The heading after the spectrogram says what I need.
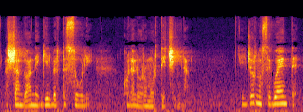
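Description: A woman reading a novel aloud as an audiobook, in a soft, hushed narration. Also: lowish voice, creaky, breathy edge. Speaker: audiobook reader. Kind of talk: scripted narration.

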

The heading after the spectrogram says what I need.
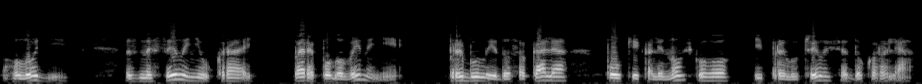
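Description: A man narrating a historical novel in a steady, measured storytelling voice. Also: on the high side, gravelly, husky, no echo. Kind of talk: audiobook narration. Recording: narrow phone-like radio sound.

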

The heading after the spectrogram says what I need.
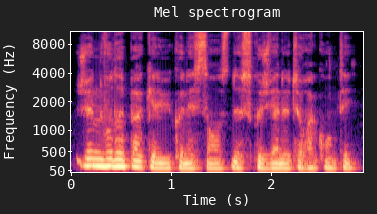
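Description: A man's voice: fairly low pitch, fast talker, dark tone, slightly rough. A man voicing a cautious, secretive middle-aged husband in an audiobook, earnest and confiding. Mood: alarmed. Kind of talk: audiobook character reading.

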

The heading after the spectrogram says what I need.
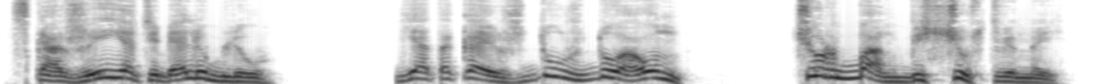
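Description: A man reading an audiobook, voicing a young woman gamer who is anxious, clingy and quick to scold. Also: mid-range voice, sing-song, darkish tone, husky, no room sound, clean studio sound, voice pushed up. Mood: pleading.

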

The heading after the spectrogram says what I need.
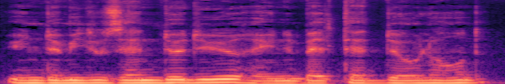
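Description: A man's voice: steady tone, fairly quick, warm tone, natural voice. A man reading an audiobook and voicing a fretful older male fence who grumbles and gives in. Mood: grudging. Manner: subdued, grudging and low. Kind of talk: audiobook character voice.

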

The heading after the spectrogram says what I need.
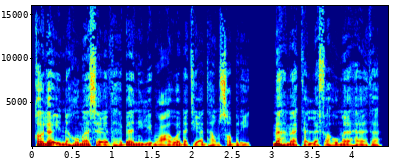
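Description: A man's voice: deep voice, fairly even intonation, fast talker, mellow, no room sound, studio quality, voice pushed down. A man voicing an embarrassed, hesitant male office manager in an audiobook. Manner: hesitant, clears his throat.

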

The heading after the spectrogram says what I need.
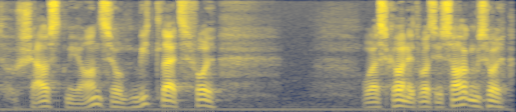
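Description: A proud rich man who is afraid of dying, in a Bavarian radio play. His voice is bright and his delivery agitated and defensive. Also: low voice, unhurried, slightly rough, full character voice. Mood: anxious. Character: rich man facing death, fearful, proud. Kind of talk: broadcast radio play acting.

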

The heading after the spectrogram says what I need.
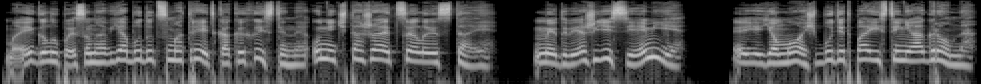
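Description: A woman voicing a cruel, mocking ancient male dragon lord who talks slowly and menacingly. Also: medium pitch, mellow, no room sound, clean studio sound, natural voice. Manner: slow, sneering, menacing.

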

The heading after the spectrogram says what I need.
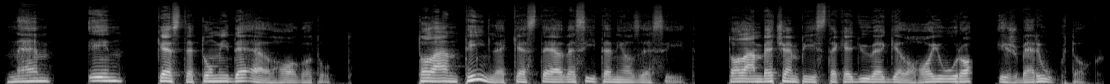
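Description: A man narrating a novel in a measured, steady reading voice. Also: mid-range voice. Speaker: audiobook narrator. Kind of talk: scripted narration.

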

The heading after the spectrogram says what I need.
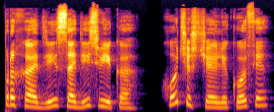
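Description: A stern, formal middle-aged rector, as a woman narrator puts him on, polite to guests and gruff with his son. His voice sits in a plain middle register, and the storybook reading stays steady. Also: medium pitch, normal speed, close to an everyday voice. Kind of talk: audiobook character voice.

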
